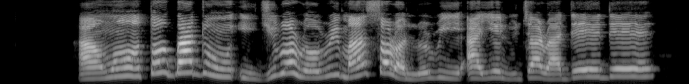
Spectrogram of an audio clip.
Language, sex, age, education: Yoruba, female, 15-29, tertiary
